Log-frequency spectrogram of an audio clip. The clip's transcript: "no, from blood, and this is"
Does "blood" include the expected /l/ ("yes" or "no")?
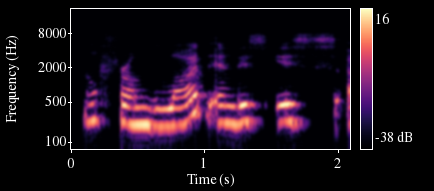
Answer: yes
